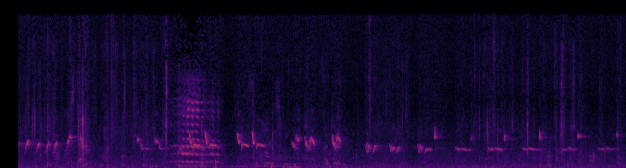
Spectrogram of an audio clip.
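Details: Very young Nigerian Dwarf goats kept at home, with an older male Nigerian Dwarf, give a quick string of short, high, thin bleats, many overlapping, alongside some rustling and handling noise.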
